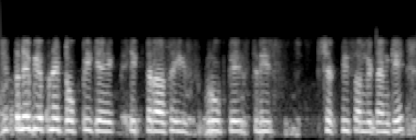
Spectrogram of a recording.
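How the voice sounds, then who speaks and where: With a fairly high pitch, a woman keeps her speech at a moderate pace. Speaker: panel participant in women's group discussion. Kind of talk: online group discussion. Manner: animated.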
